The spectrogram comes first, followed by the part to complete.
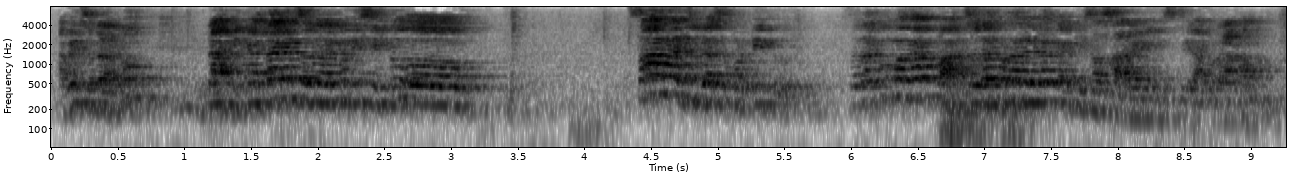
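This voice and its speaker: A man preaching a sermon, animated and constantly addressing the congregation directly. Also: extremely high pitch, fast talker. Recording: echoey hall, speaker far from the mic, faint noise.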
